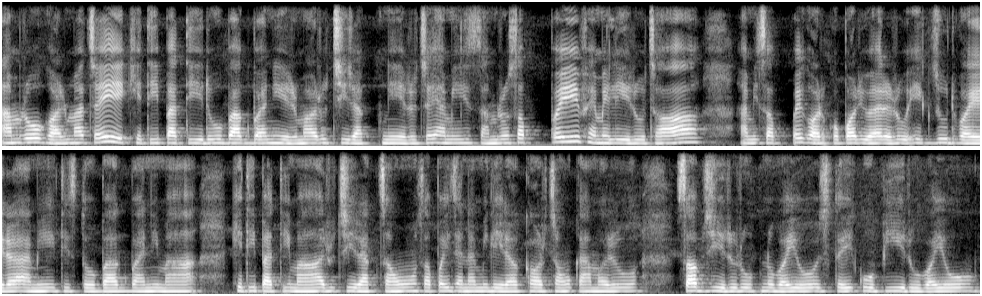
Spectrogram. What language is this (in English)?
Nepali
